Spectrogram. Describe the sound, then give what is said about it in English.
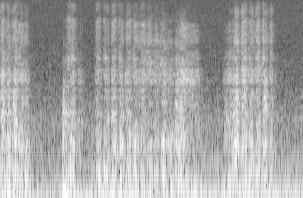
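Someone writing down an address, heard as several faint bursts of scratchy, rasping strokes separated by short pauses. “Let me just write down the address for you.”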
